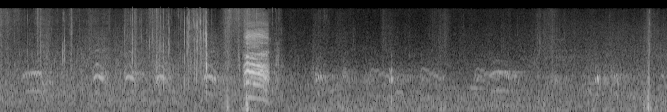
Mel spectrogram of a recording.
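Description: Bird calls: a run of short chirping calls, with one much louder call falling in pitch about four seconds in.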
